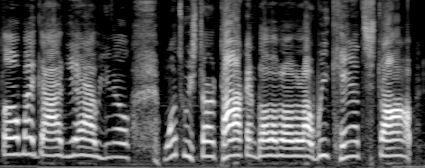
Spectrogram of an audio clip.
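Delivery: very high, loud mock-female gabble; hammed-up excited chatter; imitated excited women. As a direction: squeal like a salon full of chatty women. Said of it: "they all started laughing".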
